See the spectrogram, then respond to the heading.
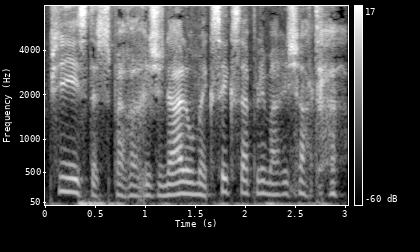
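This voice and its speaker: Gravelly-voiced woman with a Lac-Saint-Jean Quebec accent. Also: fairly low pitch, quick pace. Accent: Lac-Saint-Jean Quebec French. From Mexico. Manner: animated, laughs often between phrases, many fillers. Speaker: guest musician. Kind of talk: casual storytelling chat.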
